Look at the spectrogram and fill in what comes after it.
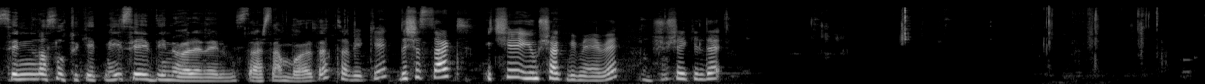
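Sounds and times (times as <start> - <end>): knife cutting fruit skin: 10.3 - 12.0.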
